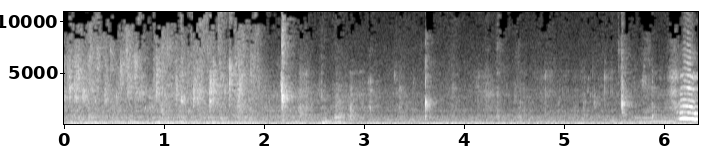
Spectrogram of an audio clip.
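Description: Water running from a tap and splashing as hands are washed under it, stronger at first, with a few sharp clicks.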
